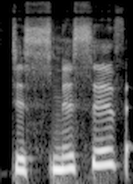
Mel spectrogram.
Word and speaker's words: dismissive: Because dismissive and micro grenage and micromanage both carry stress patterns that trip learners up. Listen to the stress in dismissive. Dismiss. I've The stress lands hard on the middle syllable.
